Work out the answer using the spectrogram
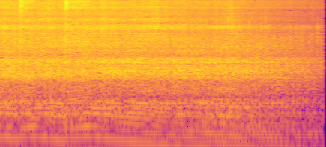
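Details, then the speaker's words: Two-stroke engine with oil injection, mixed gas in tank, first run after new head and base gasket: steady buzzy note holds evenly without stumbles or rattles, then winds down smoothly at shutdown, normal running. "But let's fire it up so you guys can hear this thing run."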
